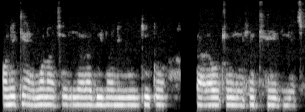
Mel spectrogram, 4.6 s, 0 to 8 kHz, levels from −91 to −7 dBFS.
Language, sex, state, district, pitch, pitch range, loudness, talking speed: Bengali, female, West Bengal, North 24 Parganas, 200 Hz, 195-205 Hz, -17 LUFS, 145 wpm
